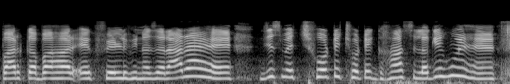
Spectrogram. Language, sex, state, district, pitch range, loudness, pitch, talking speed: Hindi, female, Jharkhand, Palamu, 275-335 Hz, -12 LUFS, 280 Hz, 200 wpm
